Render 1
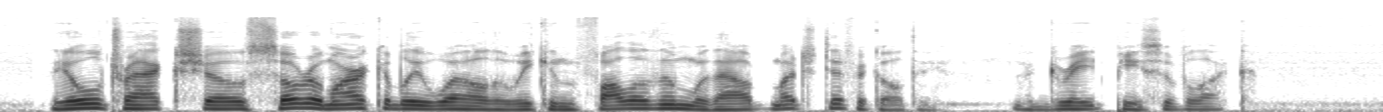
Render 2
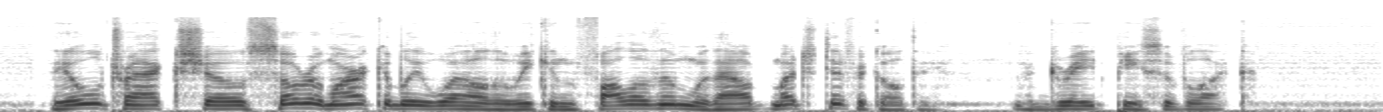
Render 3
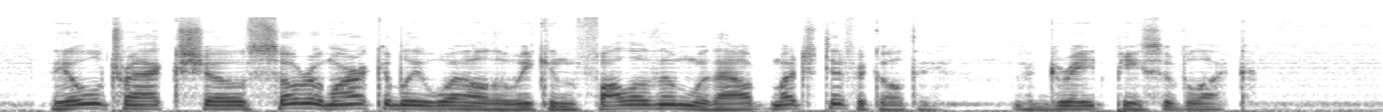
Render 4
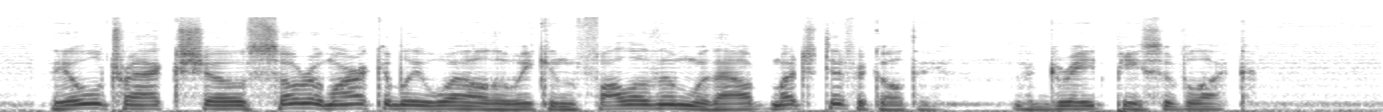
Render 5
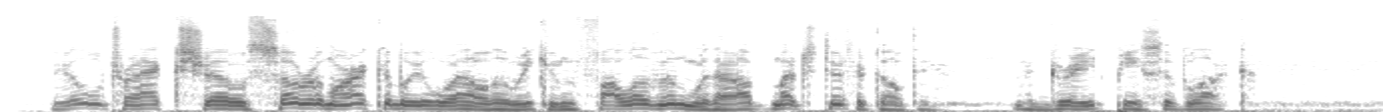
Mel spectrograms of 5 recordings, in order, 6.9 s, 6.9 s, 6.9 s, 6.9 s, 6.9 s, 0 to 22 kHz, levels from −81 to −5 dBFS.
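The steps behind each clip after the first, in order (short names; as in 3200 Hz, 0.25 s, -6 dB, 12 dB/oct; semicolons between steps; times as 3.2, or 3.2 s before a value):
comb 3.3 ms, depth 82%; compressor, threshold -22 dBFS, peak gain reduction 7 dB
nothing audible
limiter -20.5 dBFS, peak gain reduction 8 dB
opening faded in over 0.92 s; shaped vibrato square 5.7 Hz, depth 100 cents; gain -8.5 dB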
